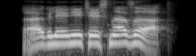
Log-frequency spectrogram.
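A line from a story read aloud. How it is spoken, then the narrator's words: Fox shouting. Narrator (Russian): лис крикнул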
